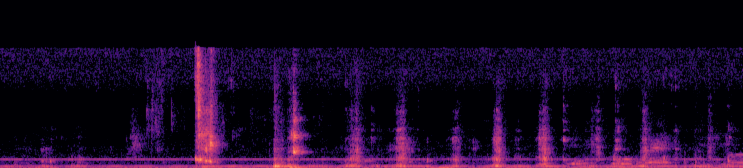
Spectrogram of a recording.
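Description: A person chewing and biting food close to the microphone: scattered wet clicks and crunches, the loudest about two and three seconds in, from raw vegetables eaten with salmon larb. A faint steady hum sits underneath.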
